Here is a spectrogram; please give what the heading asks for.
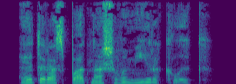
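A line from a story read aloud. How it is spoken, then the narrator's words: Unexpectedly sad. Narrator (Russian): неожиданно грустно ответил он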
